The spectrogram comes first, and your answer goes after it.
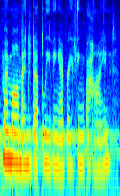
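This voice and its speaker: An actress playing a reflective teenage girl, narrating her family's past in a soft, measured, subdued way for a video game. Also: mid-range voice, level tone, music in the background, natural voice. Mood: pensive, melancholy. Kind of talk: scripted first-person game narration.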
